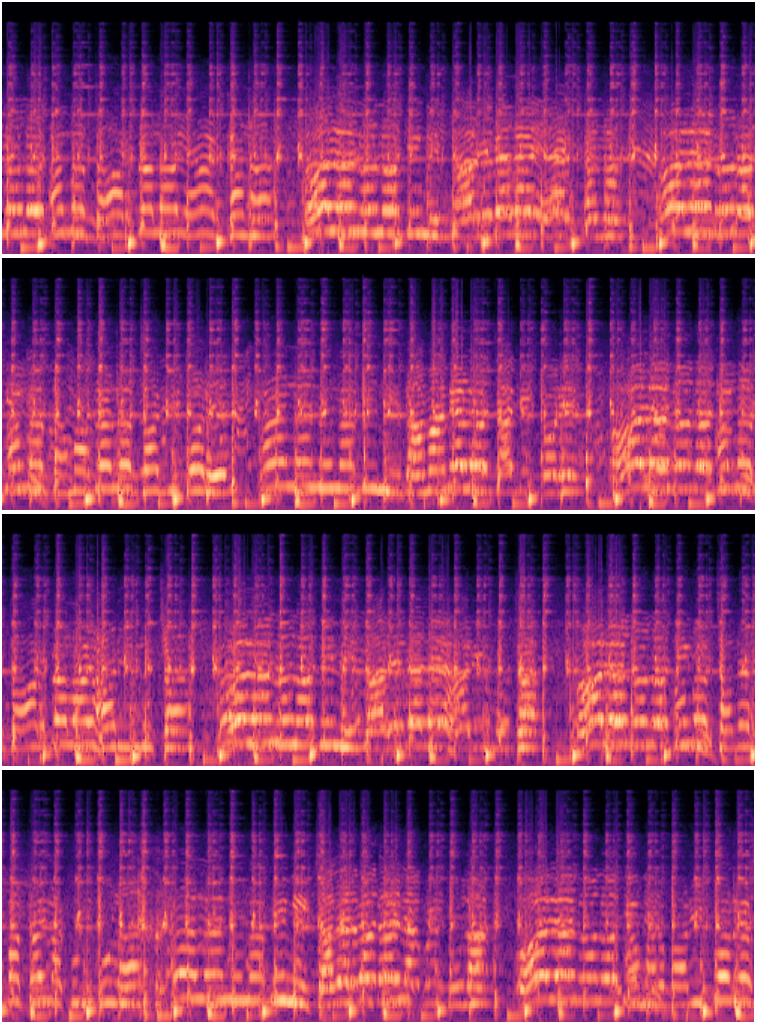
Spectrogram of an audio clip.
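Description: A man sings a Bengali Satya Pir devotional folk song, accompanying himself on a two-headed barrel drum beaten in a steady quick rhythm.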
